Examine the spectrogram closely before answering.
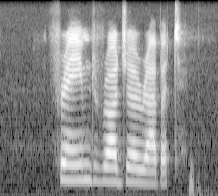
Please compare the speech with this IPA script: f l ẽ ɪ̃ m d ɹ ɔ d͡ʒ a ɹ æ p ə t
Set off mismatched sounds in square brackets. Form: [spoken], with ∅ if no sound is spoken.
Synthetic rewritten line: f [ɹ] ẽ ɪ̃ m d ɹ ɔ d͡ʒ [ə] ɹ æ [b] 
